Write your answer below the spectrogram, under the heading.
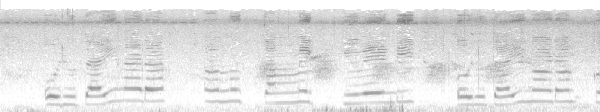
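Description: A young girl singing solo with no accompaniment, holding and gliding between notes. A low rumble rises under the voice about halfway through.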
